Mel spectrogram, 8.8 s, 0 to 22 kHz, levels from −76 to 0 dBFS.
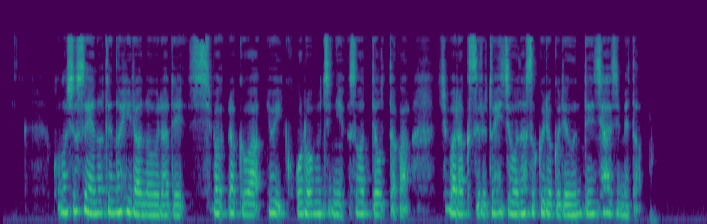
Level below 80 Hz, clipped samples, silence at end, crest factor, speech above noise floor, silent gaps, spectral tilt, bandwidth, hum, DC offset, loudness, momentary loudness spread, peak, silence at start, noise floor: -62 dBFS; under 0.1%; 0.65 s; 18 dB; 38 dB; none; -3.5 dB/octave; 11.5 kHz; none; under 0.1%; -24 LUFS; 8 LU; -8 dBFS; 0.7 s; -62 dBFS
